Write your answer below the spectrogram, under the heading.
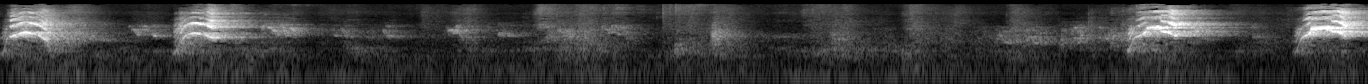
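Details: Indian ringneck parakeet, green pet parrot, giving paired harsh squawks at the start and end, separated by several seconds of soft murmuring chatter.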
